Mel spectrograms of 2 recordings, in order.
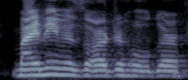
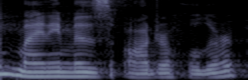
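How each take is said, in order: First: It is said loudly, in a projecting voice. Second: It is said quietly, in a normal voice.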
